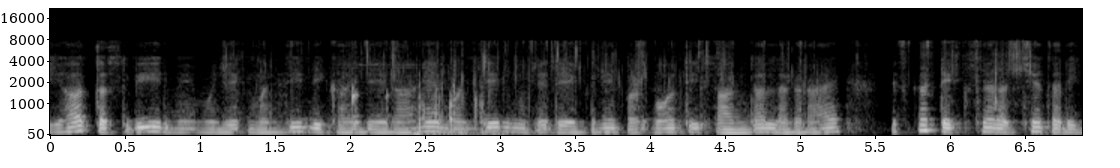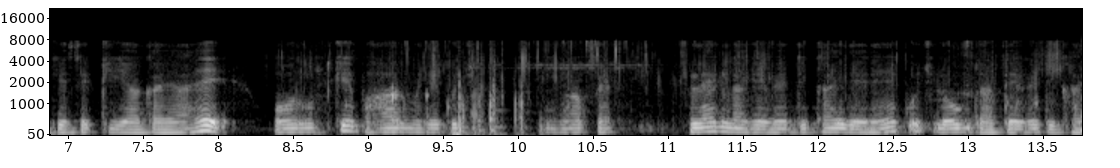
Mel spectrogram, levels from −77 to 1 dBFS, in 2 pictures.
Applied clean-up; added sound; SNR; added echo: neural mask model RNNoise.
